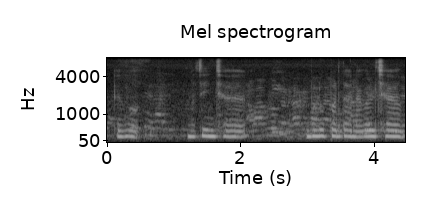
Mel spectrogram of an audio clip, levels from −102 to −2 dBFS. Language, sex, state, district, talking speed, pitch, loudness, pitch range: Hindi, female, Bihar, Samastipur, 95 wpm, 215 Hz, -43 LUFS, 205-220 Hz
